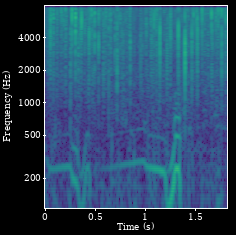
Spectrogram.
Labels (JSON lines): {"label": "biophony, cascading saw", "recorder": "SoundTrap 600 or HydroMoth"}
